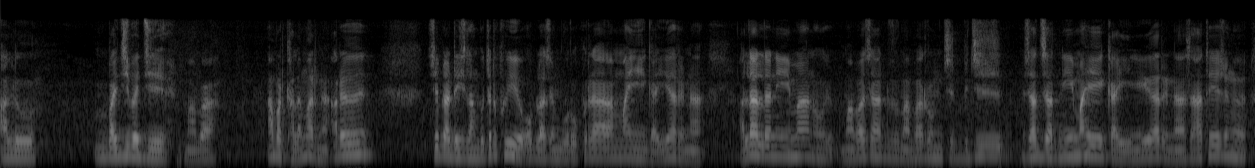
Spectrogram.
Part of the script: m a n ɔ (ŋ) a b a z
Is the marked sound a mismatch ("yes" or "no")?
yes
